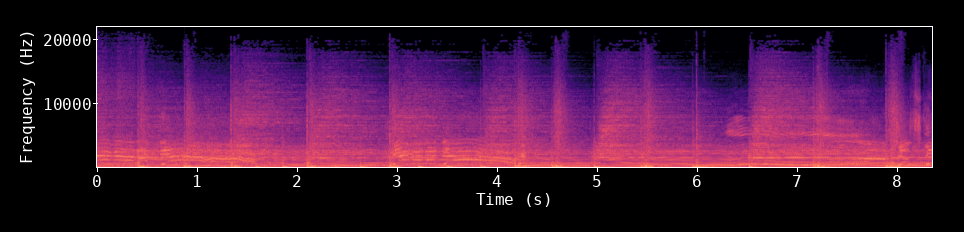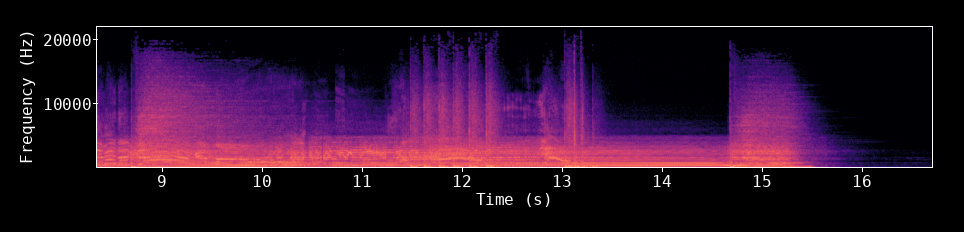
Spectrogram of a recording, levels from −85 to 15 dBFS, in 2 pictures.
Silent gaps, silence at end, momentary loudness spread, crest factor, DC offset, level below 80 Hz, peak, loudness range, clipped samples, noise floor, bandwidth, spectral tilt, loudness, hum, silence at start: none; 1.15 s; 4 LU; 14 dB; under 0.1%; -26 dBFS; 0 dBFS; 2 LU; under 0.1%; -66 dBFS; 19.5 kHz; -4 dB/octave; -13 LUFS; none; 0 s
